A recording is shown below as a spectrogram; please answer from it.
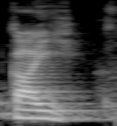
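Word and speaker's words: chi: English pronunciation क्या होगा, हिंदी में हम लोग इसको काई, है ना, वो मिट्टी वाला काई प्रोनाउंस करते हैं।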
